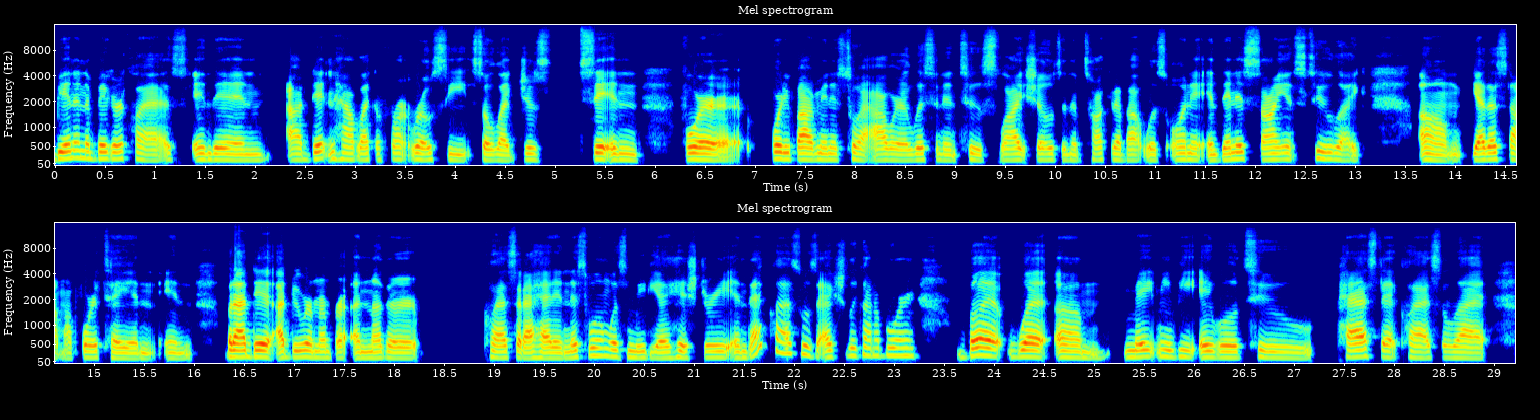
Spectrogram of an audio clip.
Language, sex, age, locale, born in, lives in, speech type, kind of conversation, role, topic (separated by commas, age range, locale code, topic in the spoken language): English, female, 30-34, en-US, United States, United States, conversation, unstructured, none, What learning style helps you most—visuals, hands-on practice, or listening—and how has it shaped you?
